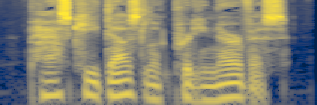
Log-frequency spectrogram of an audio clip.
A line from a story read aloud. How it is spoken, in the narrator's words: Josh whispered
